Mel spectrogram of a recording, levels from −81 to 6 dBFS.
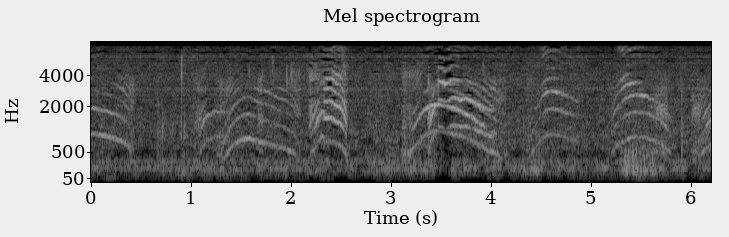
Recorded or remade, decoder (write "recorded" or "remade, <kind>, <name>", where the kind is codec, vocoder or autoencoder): remade, vocoder, Vocos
